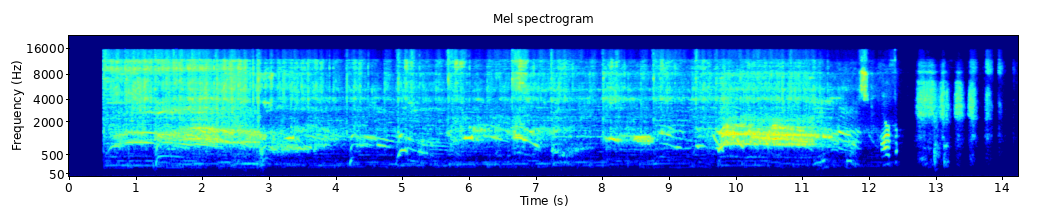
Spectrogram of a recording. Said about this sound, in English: Few screams there.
